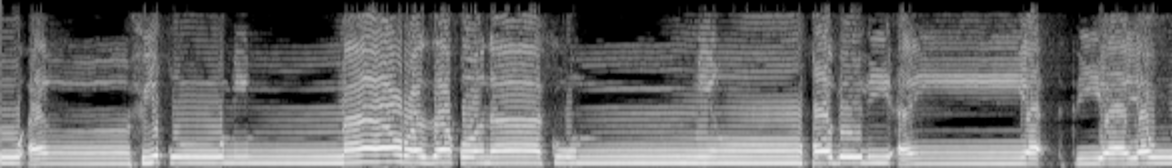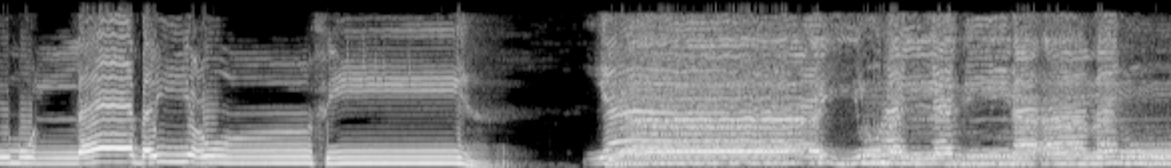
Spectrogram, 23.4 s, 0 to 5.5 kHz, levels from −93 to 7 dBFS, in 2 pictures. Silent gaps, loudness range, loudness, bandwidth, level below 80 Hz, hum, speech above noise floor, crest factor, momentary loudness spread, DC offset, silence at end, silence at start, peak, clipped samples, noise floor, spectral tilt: none; 3 LU; -7 LUFS; 5.2 kHz; -48 dBFS; none; 48 dB; 8 dB; 7 LU; under 0.1%; 0 s; 0 s; 0 dBFS; 1%; -55 dBFS; -9 dB/octave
